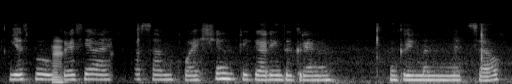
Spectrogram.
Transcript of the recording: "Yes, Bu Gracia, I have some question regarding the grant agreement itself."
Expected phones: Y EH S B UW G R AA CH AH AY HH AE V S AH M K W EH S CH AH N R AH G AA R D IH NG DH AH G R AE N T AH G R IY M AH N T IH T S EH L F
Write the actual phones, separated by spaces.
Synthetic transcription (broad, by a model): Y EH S B UW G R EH S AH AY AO S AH M K W EH S CH AH N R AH G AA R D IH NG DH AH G R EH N AH G R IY M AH N IH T S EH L F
